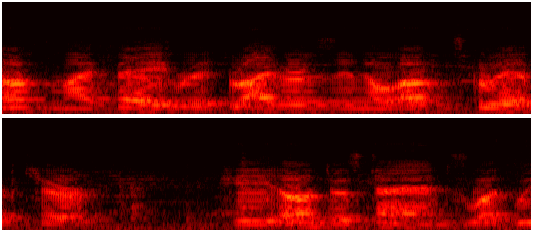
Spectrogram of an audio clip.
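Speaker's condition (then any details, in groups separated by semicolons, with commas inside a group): Cerebral palsy, athetoid; speech hard to understand, used picture book, communication box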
